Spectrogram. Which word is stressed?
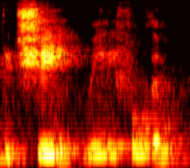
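she. The stress falls on the word she. It questions whether that particular person did it. "As in her, really?"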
